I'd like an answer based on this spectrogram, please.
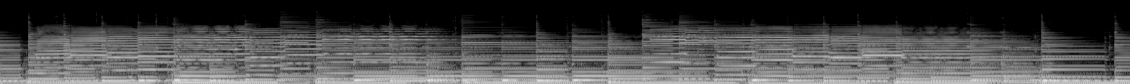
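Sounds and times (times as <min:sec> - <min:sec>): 
instrumental music: 0:00.1 - 0:11.1.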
